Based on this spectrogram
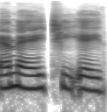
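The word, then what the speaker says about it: Maté: No, how do I spell that? It's Mata, that's his last name.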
